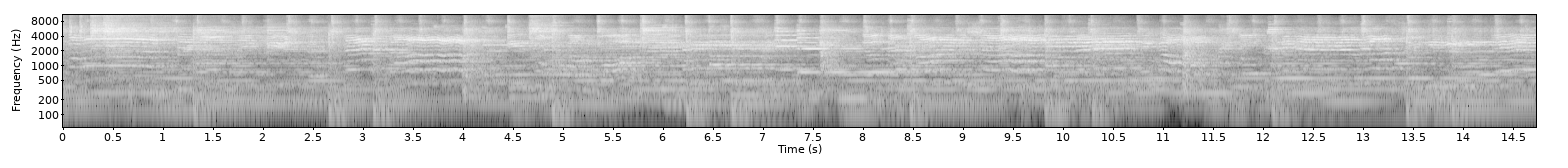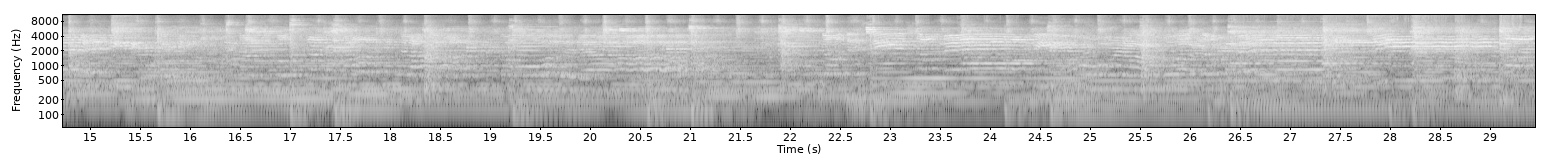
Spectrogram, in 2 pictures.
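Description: Live gospel worship song: a woman singing lead over a Roland Juno-D keyboard and percussion, all amplified through the church PA.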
